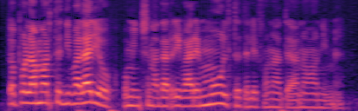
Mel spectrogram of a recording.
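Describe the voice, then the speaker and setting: A woman performing a dramatic reading of a memoir on the radio, telling it in the first person in a quiet, measured way. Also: on the low side, lively intonation, creaky. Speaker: reader. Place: radio studio.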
